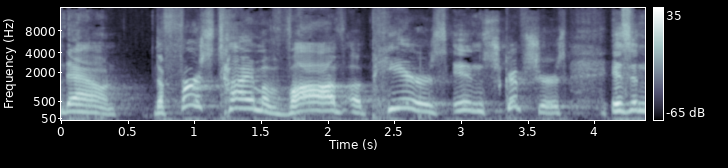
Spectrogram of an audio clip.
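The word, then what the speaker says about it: וו: makes kind of a Wah sound. It's like breathing out. Wah. But the letter itself is usually pronounced Vav when you're teaching on the letter specifically.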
